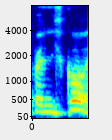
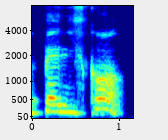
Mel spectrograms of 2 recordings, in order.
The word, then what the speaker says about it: pellizcó: Le peñiscó, no se dice nunca peñiscó, dice pellizcó.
